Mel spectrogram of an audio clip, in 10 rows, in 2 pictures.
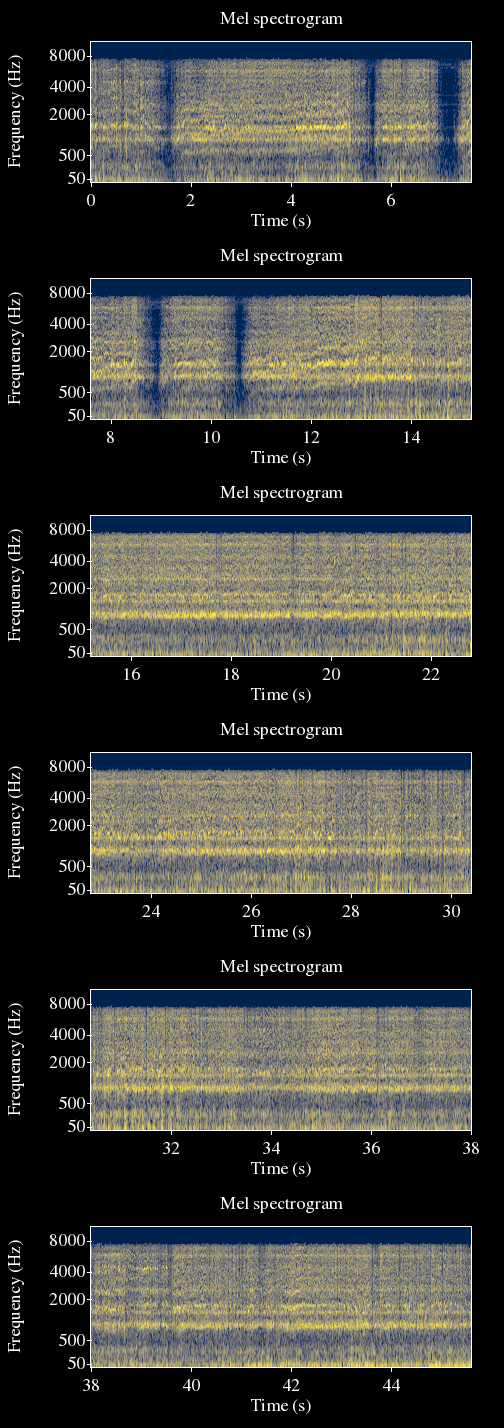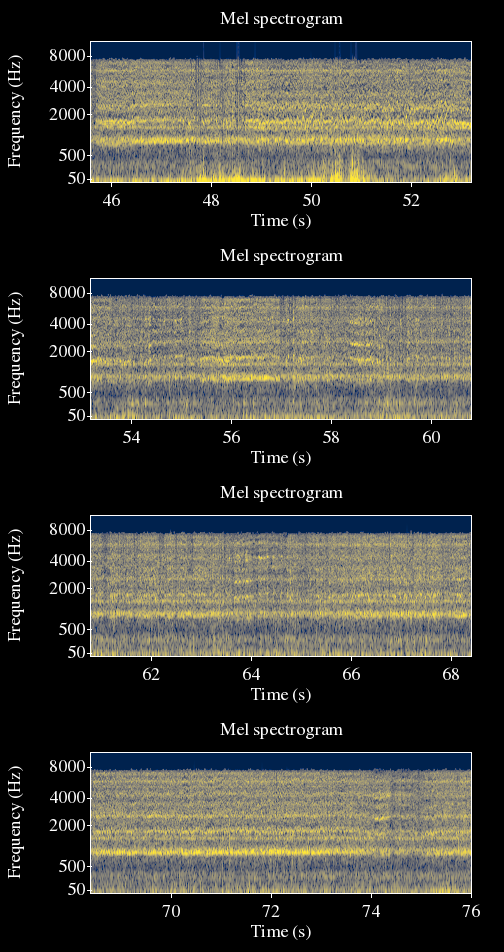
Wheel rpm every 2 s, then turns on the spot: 130, 150, 130, 100, 110, 100, 200, 220, 230, 240, 230, 220, 230, 230, 220, 220, 230, 230, 230, 230, 230, 230, 230, 230, 210, 190, 200, 220, 230, 230, 230, 230, 230, 230, 230, 230, 230, 230.
none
